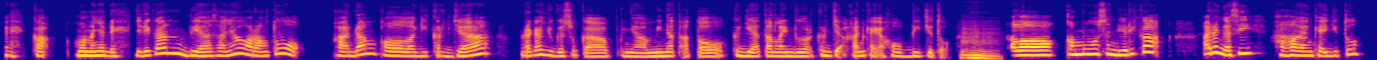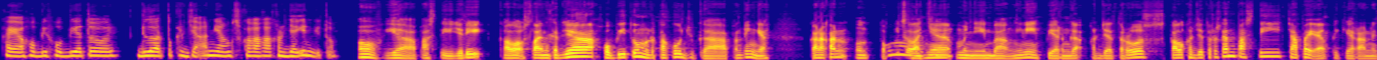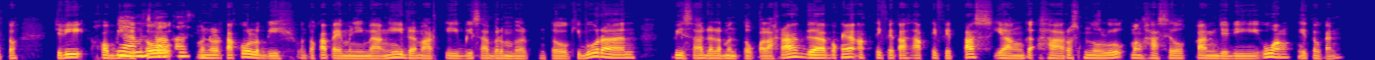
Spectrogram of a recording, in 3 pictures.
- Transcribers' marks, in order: "berbentuk" said as "berberntuk"
- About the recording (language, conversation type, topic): Indonesian, podcast, Bagaimana kamu membagi waktu antara pekerjaan dan hobi?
